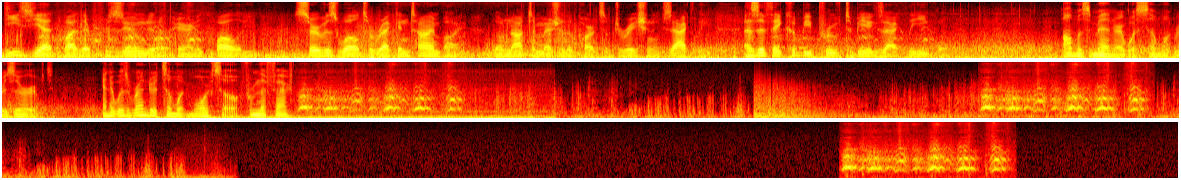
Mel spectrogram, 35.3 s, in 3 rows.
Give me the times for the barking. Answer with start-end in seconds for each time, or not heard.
0.3-2.0, 7.7-9.4, 14.7-16.4, 21.6-23.2, 31.9-33.6.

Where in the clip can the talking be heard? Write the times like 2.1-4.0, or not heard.
0.0-9.6, 10.6-14.7.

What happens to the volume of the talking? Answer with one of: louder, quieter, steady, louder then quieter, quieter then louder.
steady.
